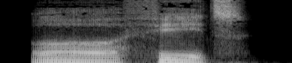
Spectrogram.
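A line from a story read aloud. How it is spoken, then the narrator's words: Sad. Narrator (Russian): сказал он печально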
